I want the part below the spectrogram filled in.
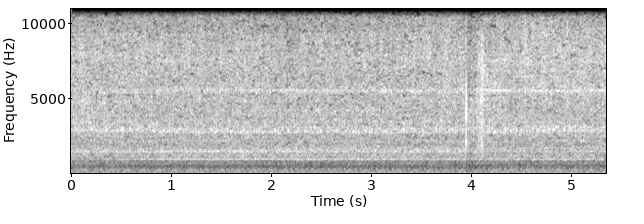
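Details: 2001 Mitsubishi Pajero NM after conversion to a 380 engine, idling: uneven low pulse about three a second with faint high whine; present for several months since the conversion, unchanged.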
